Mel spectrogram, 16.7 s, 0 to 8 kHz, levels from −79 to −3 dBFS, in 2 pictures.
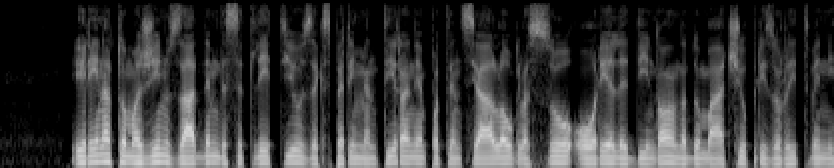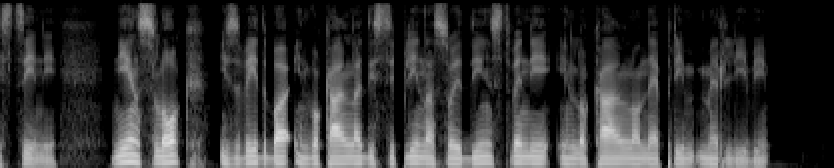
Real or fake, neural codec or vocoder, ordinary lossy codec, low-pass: real; none; none; 7.2 kHz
